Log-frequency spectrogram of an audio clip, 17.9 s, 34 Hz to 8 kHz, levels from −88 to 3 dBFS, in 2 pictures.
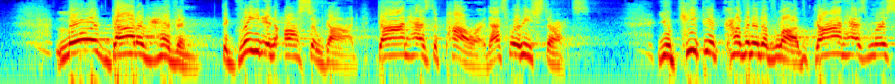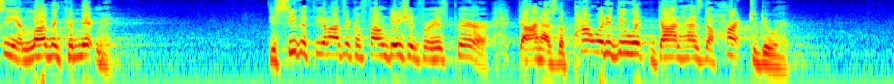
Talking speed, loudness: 175 wpm, -9 LUFS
